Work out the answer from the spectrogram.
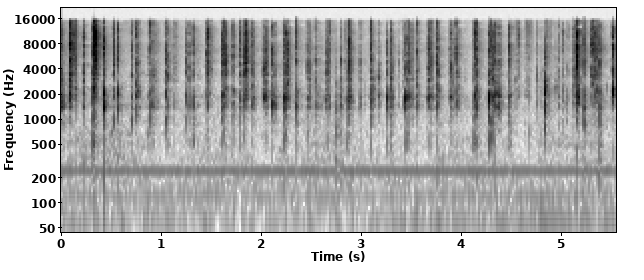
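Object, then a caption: Plastic bottle with metal cap. A tall, hollow, white cylindrical plastic skincare bottle with a silver metallic cap is held in hand and quickly tapped and scratched with fingernails along its body. A rapid, uneven stream of sharp, bright clicks and scratchy taps follows, each dying away almost instantly over a faint steady low hum.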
